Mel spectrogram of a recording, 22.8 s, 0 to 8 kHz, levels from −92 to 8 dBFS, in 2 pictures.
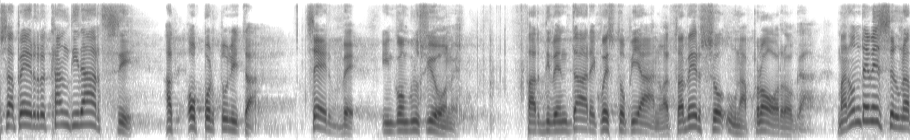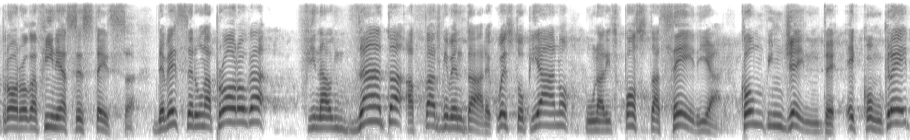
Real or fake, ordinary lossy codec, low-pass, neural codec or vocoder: fake; none; 7.2 kHz; codec, 16 kHz, 4 kbps, X-Codec, HuBERT features, trained on LibriSpeech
